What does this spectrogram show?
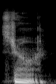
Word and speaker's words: Strahan: Today on the show, I've got my good buddy, Ben Strahan. Did I say you right? I always fuck up your last name. You said it right.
